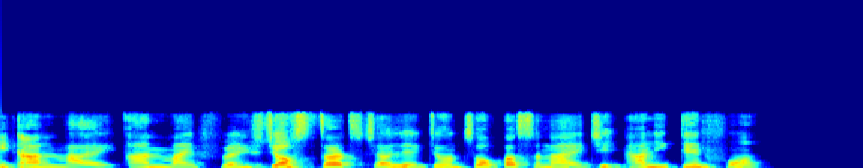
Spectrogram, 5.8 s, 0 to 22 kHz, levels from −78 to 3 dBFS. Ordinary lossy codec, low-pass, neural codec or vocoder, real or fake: Opus, 64 kbps; 7.2 kHz; codec, 16 kHz, 1 kbps, FunCodec, trained on Chinese and English, 50 frames a second; fake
